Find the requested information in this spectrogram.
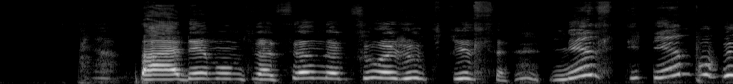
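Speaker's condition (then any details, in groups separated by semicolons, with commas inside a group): Paralysis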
